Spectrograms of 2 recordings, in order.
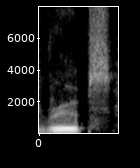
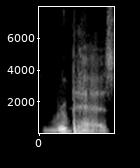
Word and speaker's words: Rupes: Everybody says rupts or rupes or this or that. He's like, "It's rupes. There's no eye in it. It's ru and pez. Rupz.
